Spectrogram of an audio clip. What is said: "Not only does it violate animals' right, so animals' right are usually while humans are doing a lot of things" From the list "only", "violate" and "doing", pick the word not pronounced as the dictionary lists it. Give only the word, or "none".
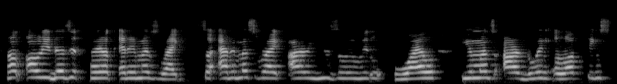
violate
